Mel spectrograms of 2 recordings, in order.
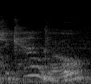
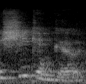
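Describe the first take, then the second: First: The word can carries the main stress. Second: The word she carries the main stress. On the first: She is indeed able to go. "She has a car, she can go, I can't" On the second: She, not someone else, is able to go. "it's because we mean, well, she can go, I can't, I'm busy"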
